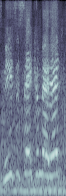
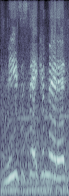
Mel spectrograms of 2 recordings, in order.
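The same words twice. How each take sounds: The two takes are said the same way.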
